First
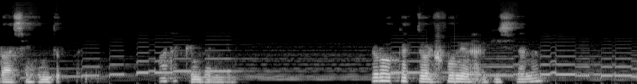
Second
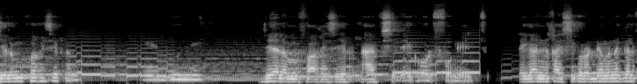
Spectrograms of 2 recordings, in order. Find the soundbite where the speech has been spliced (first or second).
first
